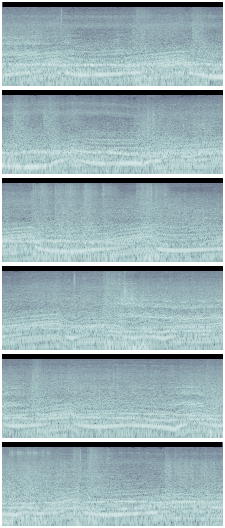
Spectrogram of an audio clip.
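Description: A car engine revs up and down loudly as it races.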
